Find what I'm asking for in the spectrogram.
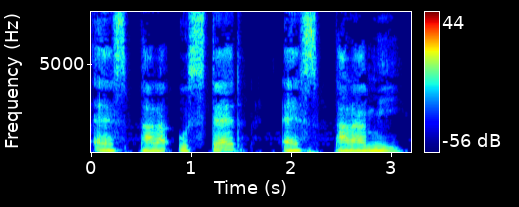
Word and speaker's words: usted: Usted, spelled U-S-T-E-D. The D is hardly audible. Usted.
